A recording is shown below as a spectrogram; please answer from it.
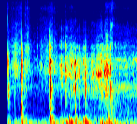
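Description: Handling noise from a GoPro camera being moved and set in place: a few sharp knocks with rustling in between.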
